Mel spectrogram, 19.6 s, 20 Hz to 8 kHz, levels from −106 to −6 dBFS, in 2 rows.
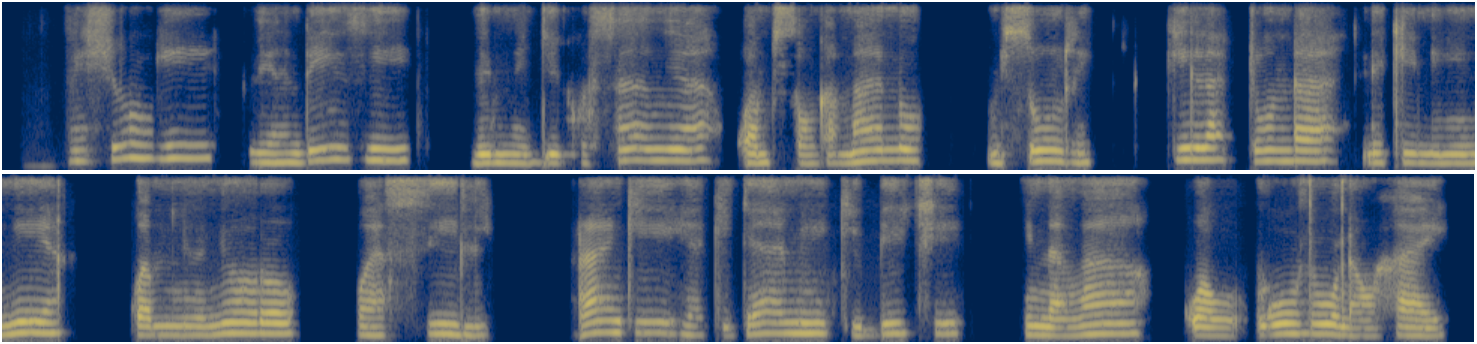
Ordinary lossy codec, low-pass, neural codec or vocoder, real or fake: Opus, 32 kbps; 7.2 kHz; codec, 16 kHz, 2 kbps, X-Codec, HuBERT features, trained on general audio; fake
